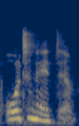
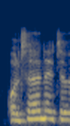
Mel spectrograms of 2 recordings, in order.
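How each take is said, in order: First: It is said with an Indian pronunciation. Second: It is said with the standard pronunciation. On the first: The speaker calls it wrong. "We say alternative" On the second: The speaker calls it right. "alternative is the correct pronunciation"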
